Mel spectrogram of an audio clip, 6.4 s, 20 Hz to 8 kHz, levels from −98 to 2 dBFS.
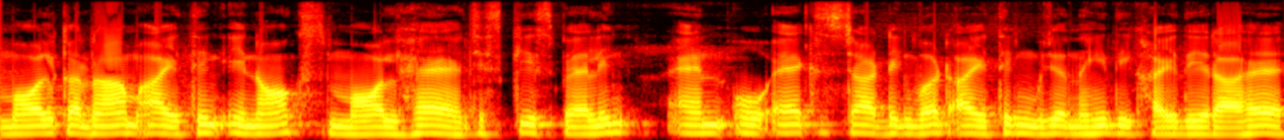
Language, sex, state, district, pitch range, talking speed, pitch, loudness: Hindi, male, Delhi, New Delhi, 110-120 Hz, 215 wpm, 115 Hz, -18 LUFS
